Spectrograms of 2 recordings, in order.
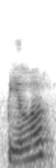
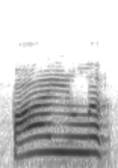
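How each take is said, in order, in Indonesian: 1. Dibacanya sesuai tulisannya. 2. Dibacanya dengan lafal Inggris. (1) "tulisannya pilot" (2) "tapi dibacanya pilot"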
